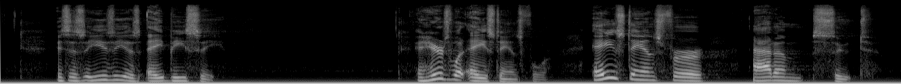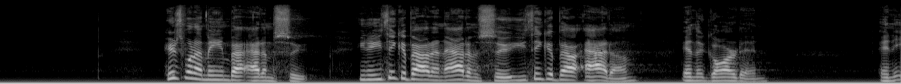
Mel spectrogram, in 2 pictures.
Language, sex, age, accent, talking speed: English, male, 40-59, American, 135 wpm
